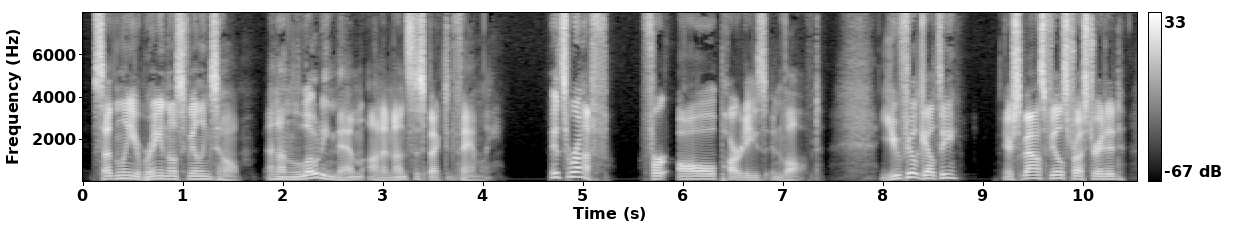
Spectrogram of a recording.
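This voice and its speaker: A man's voice: mid-range voice, no echo, studio quality. A young adult man hosting a podcast, speaking in an earnest, reflective, conversational way as he introduces and interviews a guest. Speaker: podcast host.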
